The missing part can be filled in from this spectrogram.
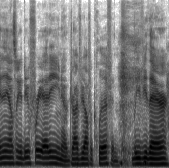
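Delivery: mock nonchalant mutter under breath. Describing a movie scene with eddie, retelling a character's under-breath mutter. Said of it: "Under his breath".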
